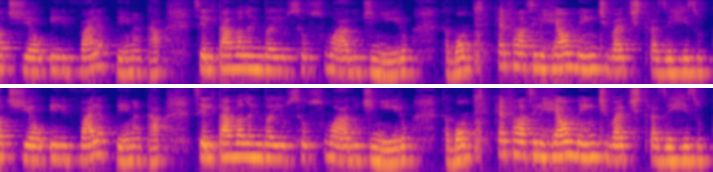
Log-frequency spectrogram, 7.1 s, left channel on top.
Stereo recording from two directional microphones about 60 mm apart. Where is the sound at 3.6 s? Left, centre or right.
Right.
